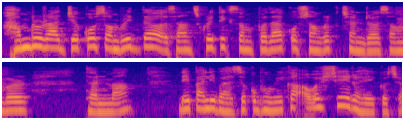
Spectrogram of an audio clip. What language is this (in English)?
Nepali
